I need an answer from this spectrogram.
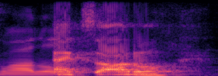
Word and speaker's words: axolotl: I just learned, I said this before, but like what an axolotl, is that how do you say it? Yeah, axolotl.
